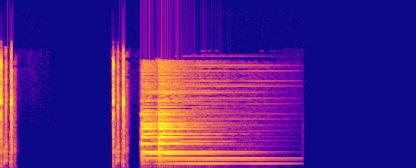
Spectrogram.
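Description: Sound effects for a subscribe-button animation: two quick pairs of mouse-clicks, then a bright bell ding about a second and a half in that rings out and fades over about a second and a half.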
